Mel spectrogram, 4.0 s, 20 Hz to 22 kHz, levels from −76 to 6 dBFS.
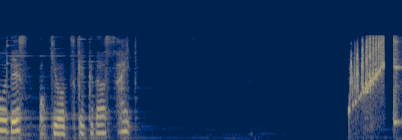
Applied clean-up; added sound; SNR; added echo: neural mask model RNNoise.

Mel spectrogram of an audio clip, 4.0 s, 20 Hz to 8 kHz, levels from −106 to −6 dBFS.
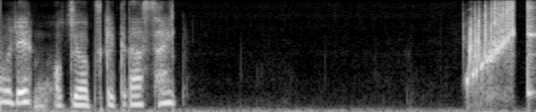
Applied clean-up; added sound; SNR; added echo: neural diffusion model UNIVERSE++.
